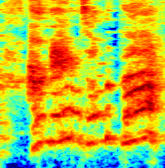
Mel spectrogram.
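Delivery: high, near-shouting excitement; excited outburst. Retold or imitated. Fan telling strangers she knows the singer, excited. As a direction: burst out thrilled.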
